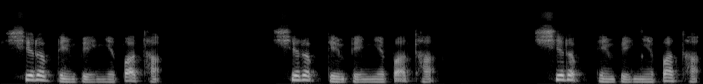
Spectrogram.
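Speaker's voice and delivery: "Shirap tempe nyepa tha" as one connected line; flowing line reading of "Shirap tempe nyepa tha". Shown as a demonstration. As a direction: run the words of "Shirap tempe nyepa tha" together smoothly. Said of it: "here it's more in the flow".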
